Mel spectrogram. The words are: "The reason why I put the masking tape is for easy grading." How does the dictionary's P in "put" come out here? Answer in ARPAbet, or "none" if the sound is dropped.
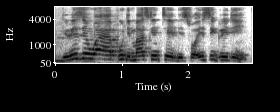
P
